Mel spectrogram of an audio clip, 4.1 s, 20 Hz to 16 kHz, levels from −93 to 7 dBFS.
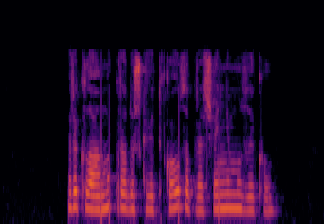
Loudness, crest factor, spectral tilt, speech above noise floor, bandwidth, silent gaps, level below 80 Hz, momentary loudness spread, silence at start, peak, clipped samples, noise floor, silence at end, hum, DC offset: -37 LUFS; 20 dB; -4.5 dB/octave; 51 dB; 7.6 kHz; none; -70 dBFS; 11 LU; 0.85 s; -20 dBFS; under 0.1%; -88 dBFS; 0.6 s; none; under 0.1%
